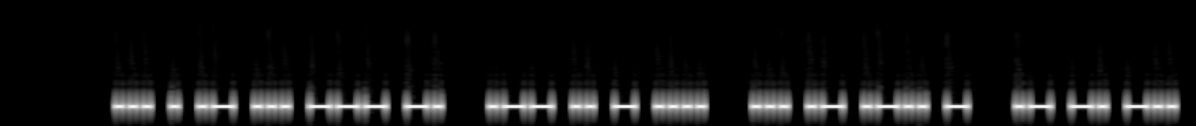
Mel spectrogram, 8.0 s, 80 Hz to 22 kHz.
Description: Morse code, heard as a keyed tone, about 26 wpm, 700 Hz. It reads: SEASON WITH SALT AND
